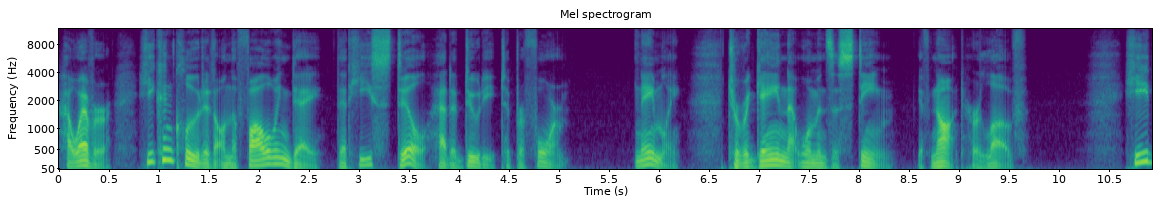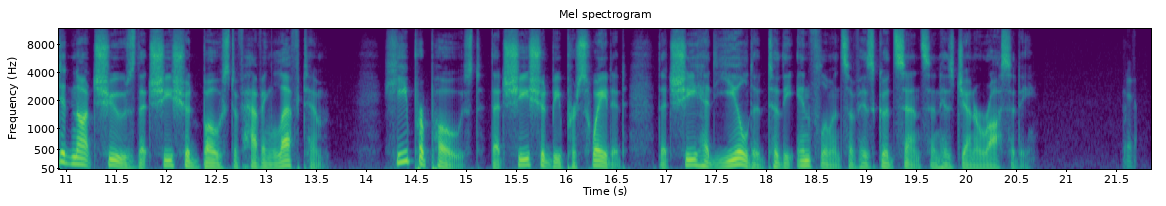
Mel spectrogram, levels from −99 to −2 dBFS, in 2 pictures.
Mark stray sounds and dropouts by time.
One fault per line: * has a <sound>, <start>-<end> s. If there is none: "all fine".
* has a laugh, 21.6-21.7 s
